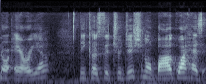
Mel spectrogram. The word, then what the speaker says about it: bagua: Am I pronouncing it correctly? Yes, the bagua.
